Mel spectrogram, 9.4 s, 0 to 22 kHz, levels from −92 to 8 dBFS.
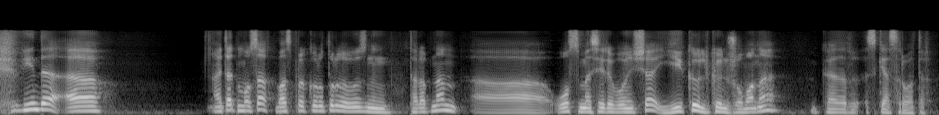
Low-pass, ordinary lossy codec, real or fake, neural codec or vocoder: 7.2 kHz; none; fake; codec, 16 kHz, about 1 kbps, DyCAST, with the encoder's durations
